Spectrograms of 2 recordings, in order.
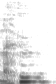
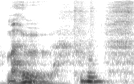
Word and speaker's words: Mahou: It's called, I think it's pronounced Mahou, something like that, and it's a Spanish lager type beer.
